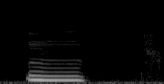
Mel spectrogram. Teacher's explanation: this is a consonant sound it's pronounced hmm I make this sound by closing my lips and letting the sound come through my nose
